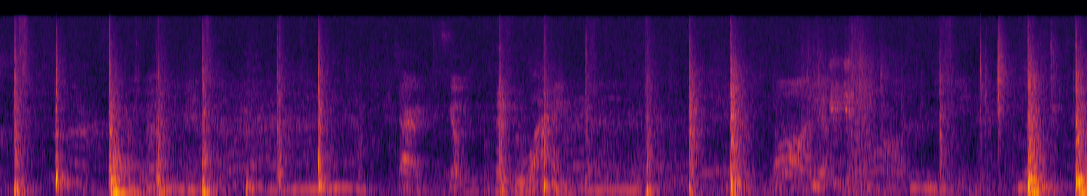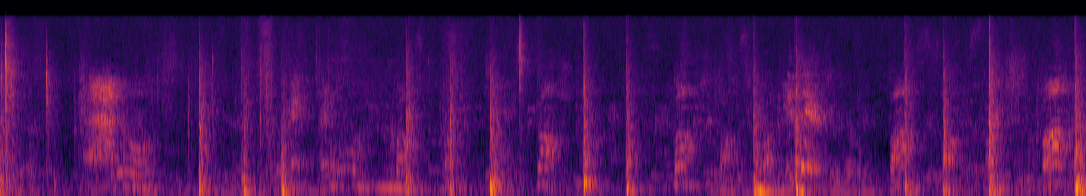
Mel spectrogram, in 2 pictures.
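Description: A hand drum is struck with sharp taps.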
